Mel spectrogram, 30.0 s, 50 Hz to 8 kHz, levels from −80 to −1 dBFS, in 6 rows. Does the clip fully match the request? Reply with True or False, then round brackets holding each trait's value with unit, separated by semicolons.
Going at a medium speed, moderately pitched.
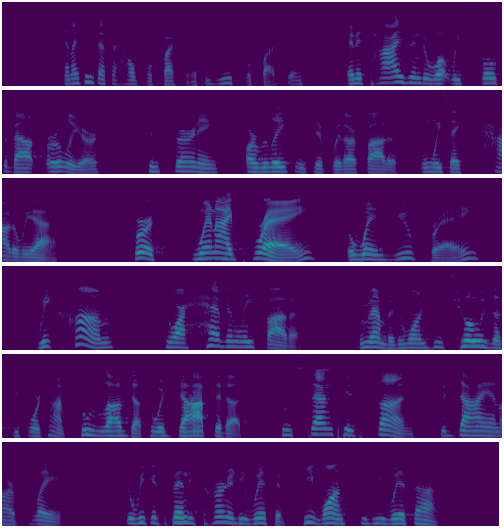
True (165 wpm; 155 Hz)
